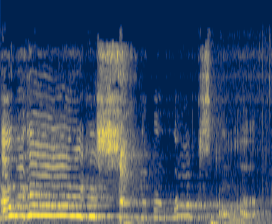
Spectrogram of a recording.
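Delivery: very high, gushing excitement; thrilled squeal. Retold or imitated. Recruiter calling a teammate about a new recruit, ecstatic squeal. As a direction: squeal the big news.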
